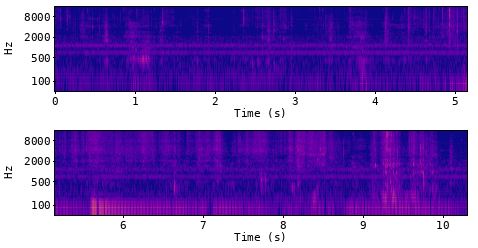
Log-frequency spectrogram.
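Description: Quiet eating sounds: chewing and small crunches of fried fast food, then a thump about five and a half seconds in followed by paper wrapper crinkling and tearing. A faint steady hum runs underneath.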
